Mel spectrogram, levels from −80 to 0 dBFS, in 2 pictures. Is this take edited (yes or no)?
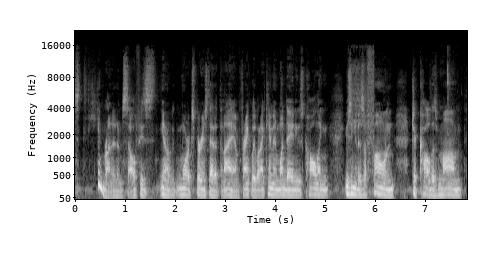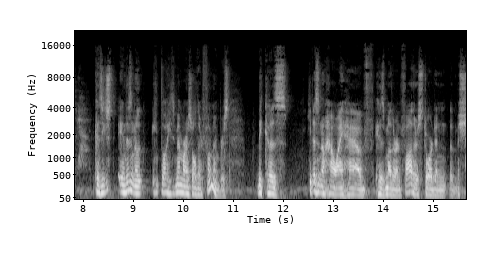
yes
